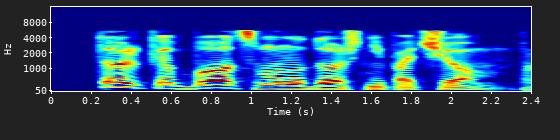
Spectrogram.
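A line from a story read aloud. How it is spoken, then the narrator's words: Muffled grumbling. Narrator (Russian): проворчал Трофимов из-под капюшона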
